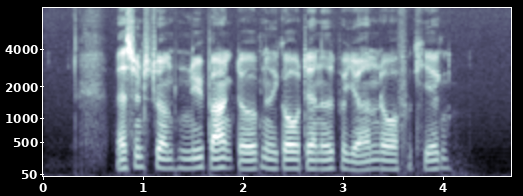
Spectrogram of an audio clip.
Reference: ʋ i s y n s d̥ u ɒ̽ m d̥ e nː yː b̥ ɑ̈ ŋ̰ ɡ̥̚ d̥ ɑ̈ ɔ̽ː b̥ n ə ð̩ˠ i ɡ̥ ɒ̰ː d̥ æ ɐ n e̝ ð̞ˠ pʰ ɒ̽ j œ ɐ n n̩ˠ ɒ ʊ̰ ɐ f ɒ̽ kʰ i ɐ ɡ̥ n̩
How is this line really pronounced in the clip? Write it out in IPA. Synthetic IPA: ʋ æ s y n s d̥ u ɒ̽ m d̥ e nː yː b̥ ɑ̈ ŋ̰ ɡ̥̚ d̥ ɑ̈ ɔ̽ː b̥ n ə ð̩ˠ i ɡ̥ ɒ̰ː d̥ æ ɐ n e̝ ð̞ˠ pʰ ɒ̽ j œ ɐ n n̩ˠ ɒ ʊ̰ ɐ f ɒ̽ kʰ i ɐ ɡ̥ n̩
